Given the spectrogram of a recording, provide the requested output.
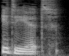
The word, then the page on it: idiot: British English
